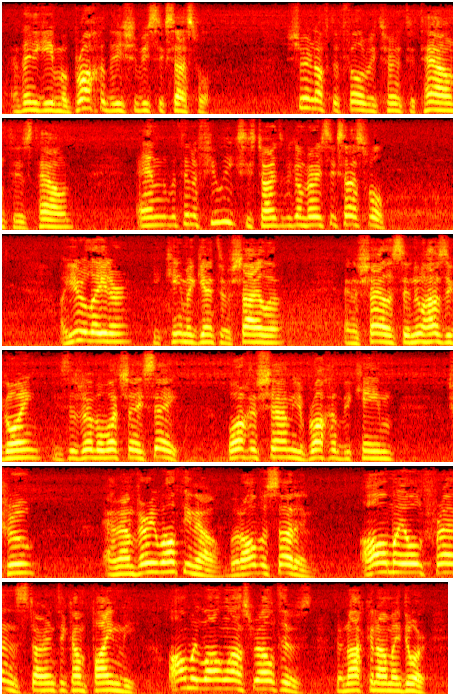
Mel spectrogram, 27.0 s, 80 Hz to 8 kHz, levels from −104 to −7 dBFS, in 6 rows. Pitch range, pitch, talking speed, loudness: 175-215 Hz, 195 Hz, 200 wpm, -25 LUFS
